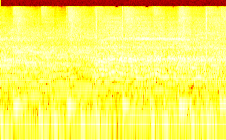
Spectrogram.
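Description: Live rock music: electric guitar played through an amplifier, with a drum kit.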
